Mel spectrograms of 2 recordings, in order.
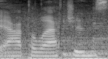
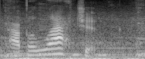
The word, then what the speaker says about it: Appalachian: dialects in the southern regions of the Appalachians, the word is pronounced with the 3rd syllable sounding like latch, so Appalachian.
